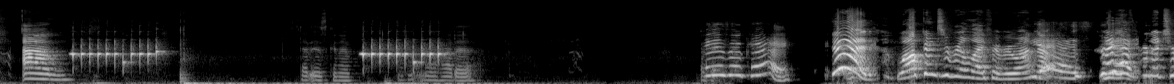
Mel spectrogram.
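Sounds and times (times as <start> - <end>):
speech: 0.2 - 0.8, 3.0 - 4.9, 7.0 - 11.7
phone ringing with incoming call: 0.6 - 1.8, 3.6 - 4.8.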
